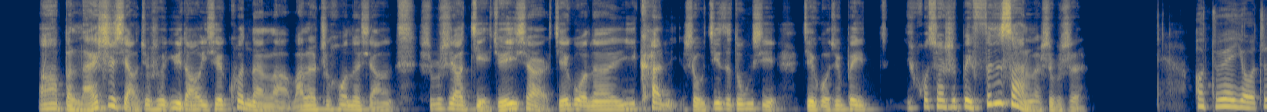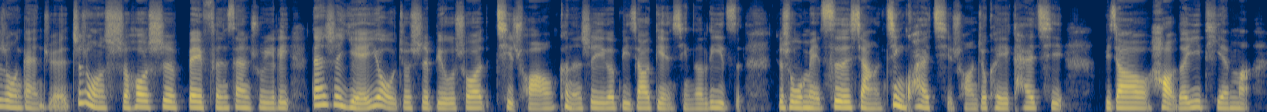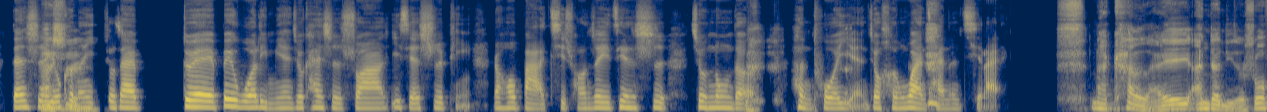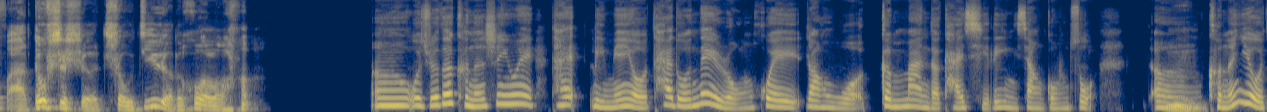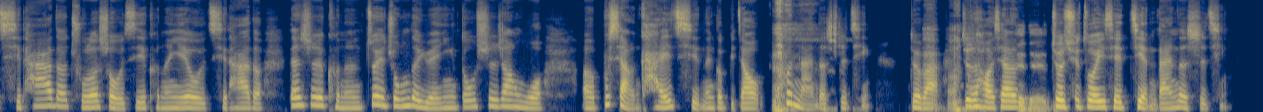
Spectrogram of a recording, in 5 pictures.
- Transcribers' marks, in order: teeth sucking; laugh; teeth sucking; laughing while speaking: "都是舍"; chuckle; other background noise; laugh; laughing while speaking: "啊，对 对 对"
- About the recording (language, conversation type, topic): Chinese, podcast, 你在拖延时通常会怎么处理？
